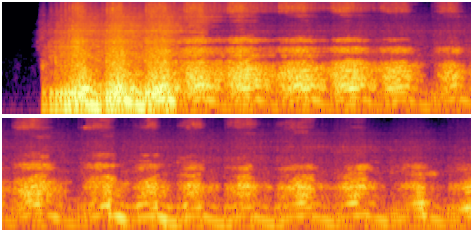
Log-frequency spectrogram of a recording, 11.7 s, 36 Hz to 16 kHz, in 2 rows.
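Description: Triumph T100 motorcycle engine catching and firing up, a loud burst followed by an uneven, lumpy rhythmic idle with pulsing exhaust beats close by.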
